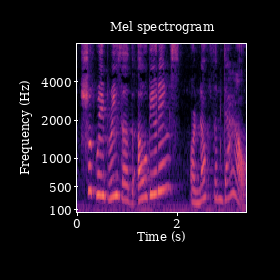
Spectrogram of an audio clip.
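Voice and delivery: loud, slow, up on "buildings", down on "knock them down"; correct choice intonation. Shown as a demonstration. Teacher rereads the correct first sentence for the class. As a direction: rise to "buildings", fall after "or". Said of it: "Câu thứ nhất chúng ta sẽ đọc lại như sau".

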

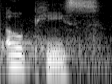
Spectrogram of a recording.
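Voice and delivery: very soft, tender greeting; gentle Jesus. Acted. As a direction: let the peace fall quietly. Jesus voiced in retelling.

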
